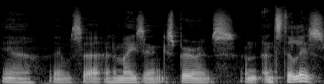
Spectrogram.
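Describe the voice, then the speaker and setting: A man speaks fairly slowly with an English accent. His pitch is fairly low. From England. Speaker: board game designer. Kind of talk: interview testimony. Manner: halting.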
